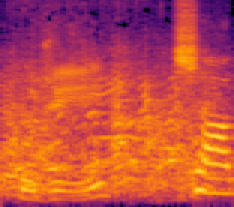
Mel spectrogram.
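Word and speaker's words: Kujichagulia: for ourselves and our families even his name Ki chaulia means self-determination the second principle of kza can you say his name for me say kui kui chulia chulia kui chulia kui chulia yeah that one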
